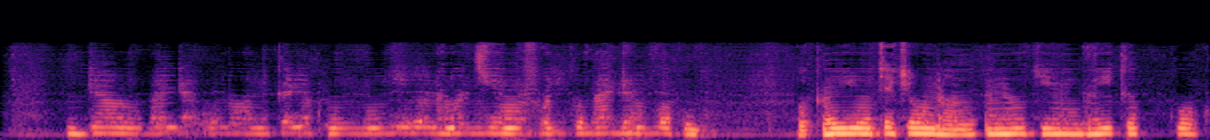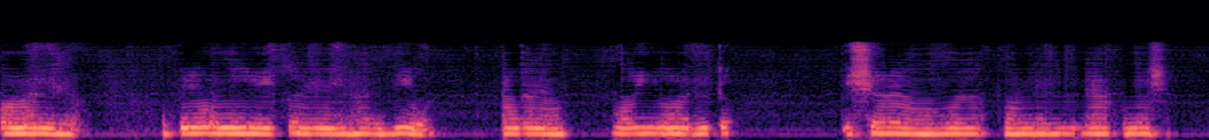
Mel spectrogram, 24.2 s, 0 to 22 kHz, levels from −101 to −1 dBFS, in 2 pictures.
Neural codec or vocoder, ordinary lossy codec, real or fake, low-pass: codec, 44.1 kHz, 1.7 kbps, Pupu-Codec; MP3, 48 kbps; fake; 7.2 kHz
